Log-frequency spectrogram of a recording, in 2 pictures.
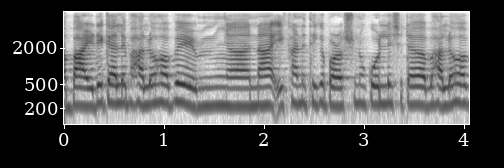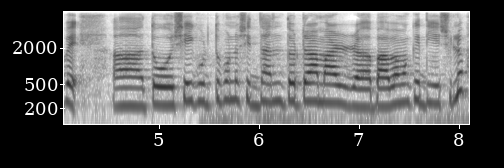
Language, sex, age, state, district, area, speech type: Bengali, female, 30-45, West Bengal, Nadia, rural, spontaneous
